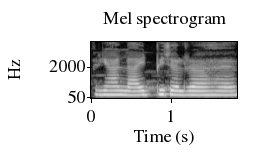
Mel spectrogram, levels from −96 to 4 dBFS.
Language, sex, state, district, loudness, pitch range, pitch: Hindi, female, Jharkhand, Deoghar, -14 LUFS, 205-220 Hz, 210 Hz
